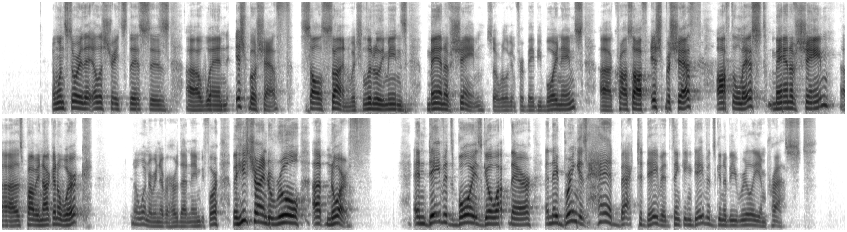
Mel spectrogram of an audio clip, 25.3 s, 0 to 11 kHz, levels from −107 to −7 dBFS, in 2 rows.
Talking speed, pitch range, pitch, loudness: 180 wpm, 140-185 Hz, 165 Hz, -21 LUFS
